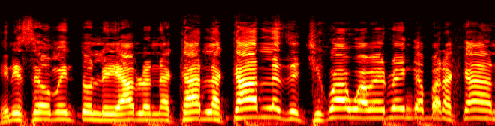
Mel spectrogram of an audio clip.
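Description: A man with a raised, projected voice and a bright, sharp tone speaks at a very fast pace in a very clean recording with a silent background. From Mexico, Jalisco (rural). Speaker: radio host. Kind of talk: casual chat. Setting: studio. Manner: animated.

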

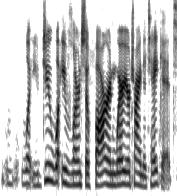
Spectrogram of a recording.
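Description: A woman speaks in a normal speaking voice. Her pitch is medium and her pace fairly quick. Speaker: podcast host. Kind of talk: interview conversation.

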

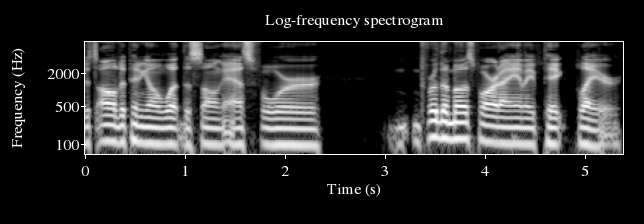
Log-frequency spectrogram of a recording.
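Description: Speaking at a moderate pace, a man with an American accent uses an ordinary speaking voice with a fairly low pitch and fairly even intonation. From North Carolina, Wilson. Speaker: musician, bassist. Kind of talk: casual interview. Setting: radio studio.

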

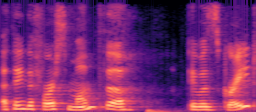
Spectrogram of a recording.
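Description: The speaker has a Colombian accent. The intonation stays fairly even. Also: woman. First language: Spanish. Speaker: real estate investor. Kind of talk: interview.

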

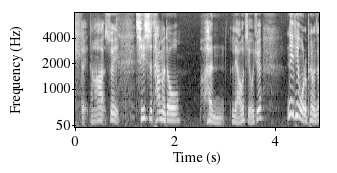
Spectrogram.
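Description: Speaking at a fairly quick pace, a woman's voice makes very wide pitch swings. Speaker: podcast co-host, food enthusiast. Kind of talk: casual chat.

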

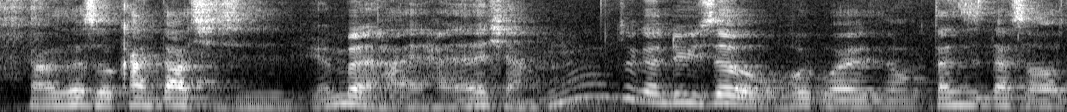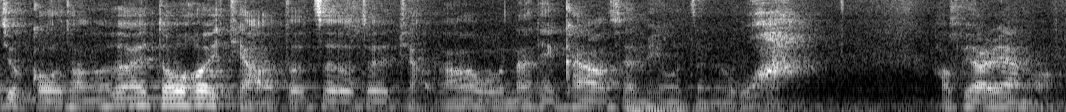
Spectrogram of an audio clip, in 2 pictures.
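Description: A man with a medium pitch and ordinary pitch variation speaks at a fairly quick pace, with noticeable background noise and audible room echo. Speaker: tattoo artist. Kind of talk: casual chat.

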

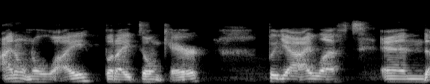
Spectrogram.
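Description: A man with a normal speaking voice at medium pitch, talking at a fairly slow pace. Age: 30s. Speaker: podcast co-host, baseball and metal fan. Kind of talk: casual chat.

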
